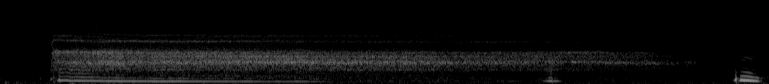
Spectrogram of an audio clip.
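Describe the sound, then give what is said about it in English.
One deep breath taken during a guided breathing exercise, long and airy with a faint voiced tone, sustained for several seconds and slowly fading, followed by a brief sound at the end. “And last one. Big inhale.”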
